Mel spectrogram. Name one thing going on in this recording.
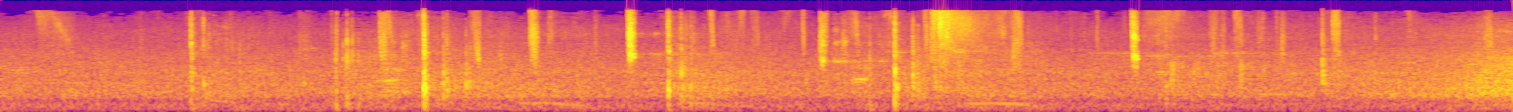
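Tennis rackets strike a ball back and forth.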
